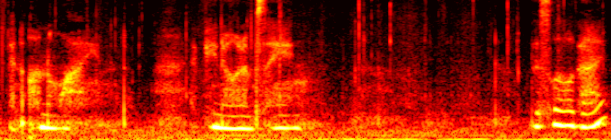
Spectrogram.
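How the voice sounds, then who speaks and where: Friendly, scatterbrained female vampire shopkeeper acted by a woman, ASMR roleplay; soft mellow whisper, slow and hesitant. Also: on the high side, husky, exaggerated voice. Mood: confiding, soothing. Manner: slow, hesitant, casual, confiding. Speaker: ASMR performer.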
